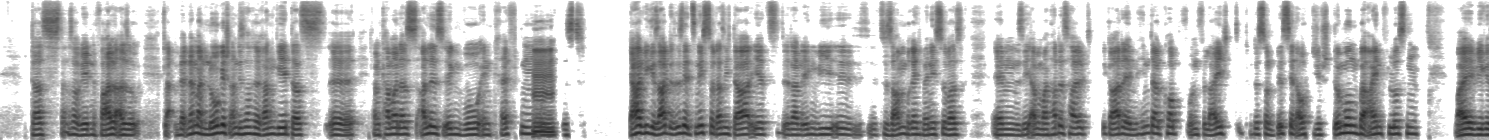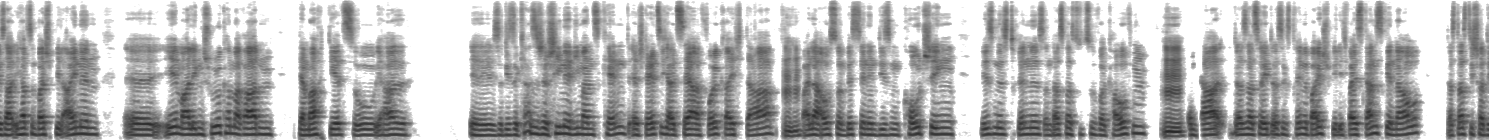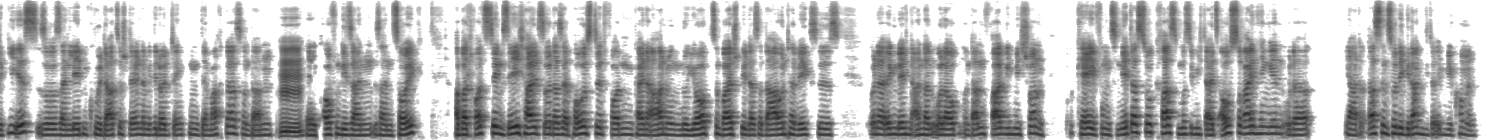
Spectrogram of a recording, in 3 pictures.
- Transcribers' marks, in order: none
- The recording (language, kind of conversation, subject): German, podcast, Welchen Einfluss haben soziale Medien auf dein Erfolgsempfinden?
